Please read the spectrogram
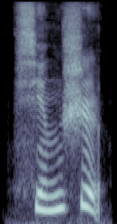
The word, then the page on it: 刑事: xíng shì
